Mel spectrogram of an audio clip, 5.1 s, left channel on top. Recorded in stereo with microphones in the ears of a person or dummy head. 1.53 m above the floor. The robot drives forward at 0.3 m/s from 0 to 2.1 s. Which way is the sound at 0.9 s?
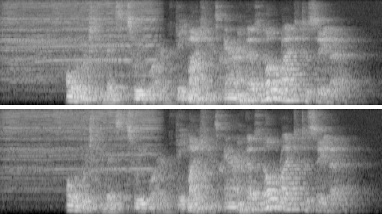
35° left (ahead or behind).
